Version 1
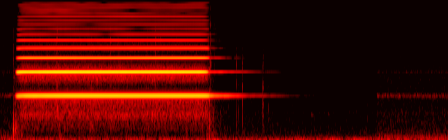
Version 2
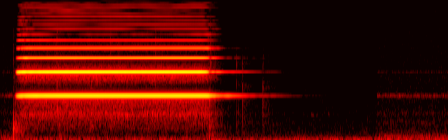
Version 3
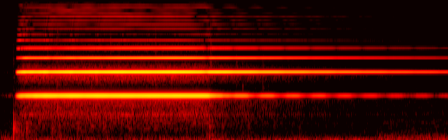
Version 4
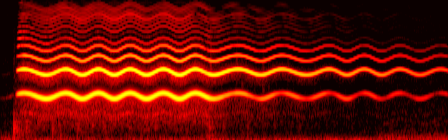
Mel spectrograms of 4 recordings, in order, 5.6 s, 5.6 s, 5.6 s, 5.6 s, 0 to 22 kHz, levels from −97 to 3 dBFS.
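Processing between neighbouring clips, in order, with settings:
gated-style reverb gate 190 ms falling, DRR 3.5 dB
doubling 12 ms -5.5 dB; on a send: echo whose repeats swap between lows and highs 161 ms, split 1.4 kHz, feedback 84%, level -9 dB; on the sum: trim -6.5 dB
wow and flutter 140 cents; trim +5 dB

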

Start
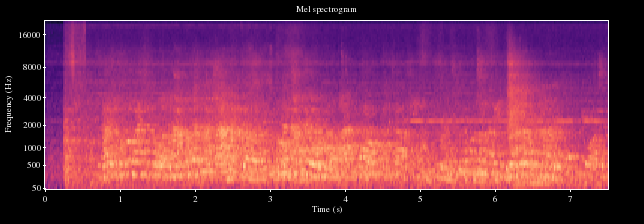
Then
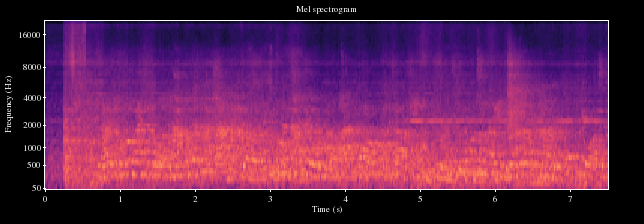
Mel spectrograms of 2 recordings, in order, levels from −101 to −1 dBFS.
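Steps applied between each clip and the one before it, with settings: compression 4:1, threshold -23 dBFS, peak gain reduction 11 dB; trim -4 dB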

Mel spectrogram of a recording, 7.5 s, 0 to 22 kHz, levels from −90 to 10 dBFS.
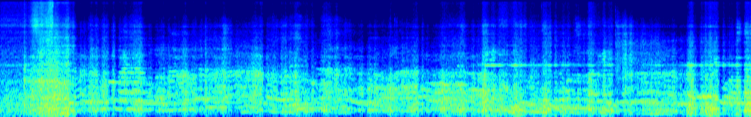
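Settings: compressor with a negative ratio -34 dBFS, ratio -0.5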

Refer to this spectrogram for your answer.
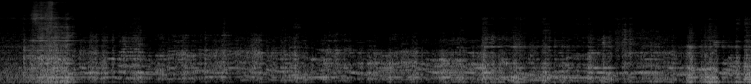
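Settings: feedback comb 110 Hz, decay 0.29 s, harmonics odd, mix 80%; trim +5.5 dB

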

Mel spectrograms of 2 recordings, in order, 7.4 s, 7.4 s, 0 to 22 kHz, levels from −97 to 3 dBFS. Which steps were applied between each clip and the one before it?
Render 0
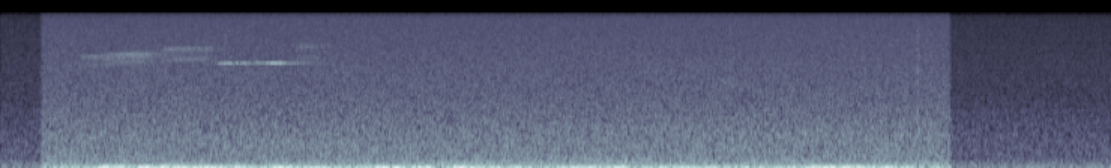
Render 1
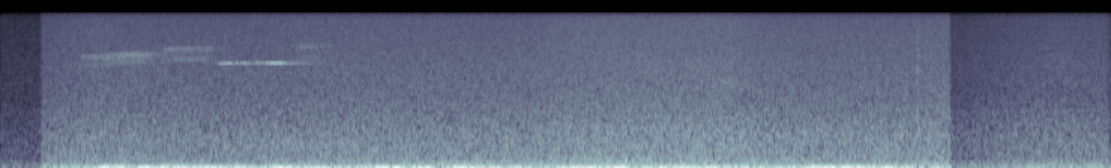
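level rider gain up to 14 dB; trim -1 dB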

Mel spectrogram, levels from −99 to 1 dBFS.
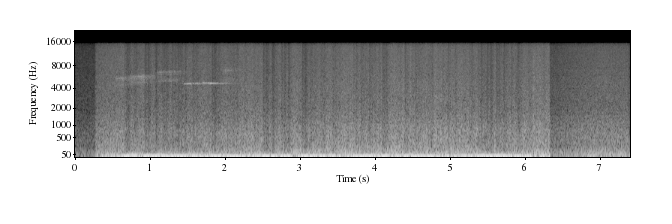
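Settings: peak limiter -11.5 dBFS, peak gain reduction 9.5 dB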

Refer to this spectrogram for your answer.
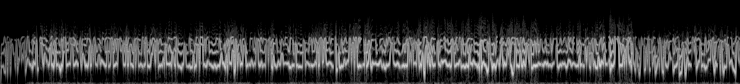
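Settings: formants replaced by sine waves; Chebyshev shaper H 8 -37 dB, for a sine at -2 dBFS

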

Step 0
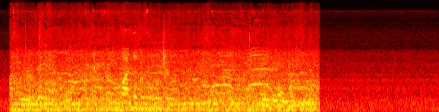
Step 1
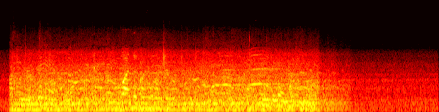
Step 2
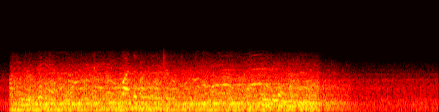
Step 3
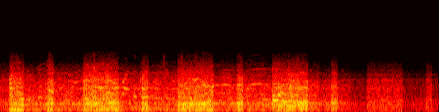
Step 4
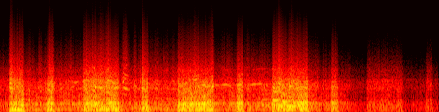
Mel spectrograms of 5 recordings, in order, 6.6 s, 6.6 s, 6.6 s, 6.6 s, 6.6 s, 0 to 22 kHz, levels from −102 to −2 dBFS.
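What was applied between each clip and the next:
low-pass 1.7 kHz 12 dB/octave; on a send: multi-tap echo 259/477 ms -12.5/-15.5 dB; on the sum: trim +3.5 dB
low-pass 1.1 kHz 12 dB/octave; on a send at -17.5 dB: peaking EQ 150 Hz +11.5 dB 1.5 oct + reverberation RT60 1.1 s, pre-delay 4 ms; on the sum: trim -6 dB
compression 2.5:1, threshold -38 dBFS, peak gain reduction 10 dB; trance gate "xxxx....x.....xx" 169 bpm -12 dB; trim +3 dB
comb filter that takes the minimum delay 1 ms; trim +4 dB

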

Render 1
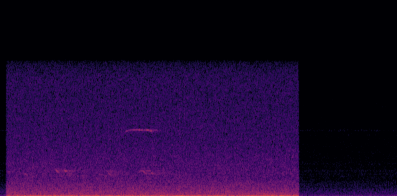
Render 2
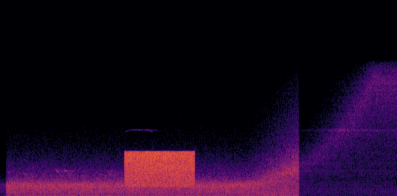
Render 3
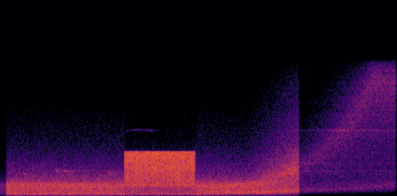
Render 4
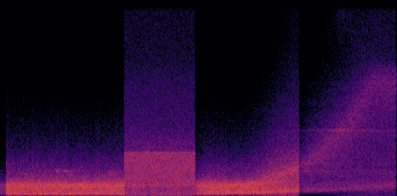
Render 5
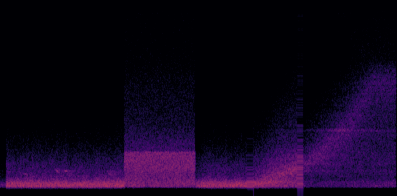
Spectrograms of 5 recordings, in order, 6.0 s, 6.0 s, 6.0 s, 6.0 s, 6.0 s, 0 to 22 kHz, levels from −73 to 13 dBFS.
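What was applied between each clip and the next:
low-pass sweep 1.3 kHz -> 13 kHz, 3.70–5.60 s; painted sound noise, 1.87–2.93 s, 1.1–5 kHz -24 dBFS; RIAA curve recording; trim +5 dB
high-pass sweep 290 Hz -> 1.2 kHz, 2.88–5.94 s; peak limiter -9 dBFS, peak gain reduction 7 dB; comb 6.7 ms, depth 46%; trim +4.5 dB
compression 6:1, threshold -22 dBFS, peak gain reduction 11.5 dB; slew-rate limiter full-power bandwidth 110 Hz; trim +5 dB
rippled Chebyshev high-pass 1.1 kHz, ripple 3 dB; buffer glitch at 3.71/4.46 s, samples 512, times 7; trim -7.5 dB

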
